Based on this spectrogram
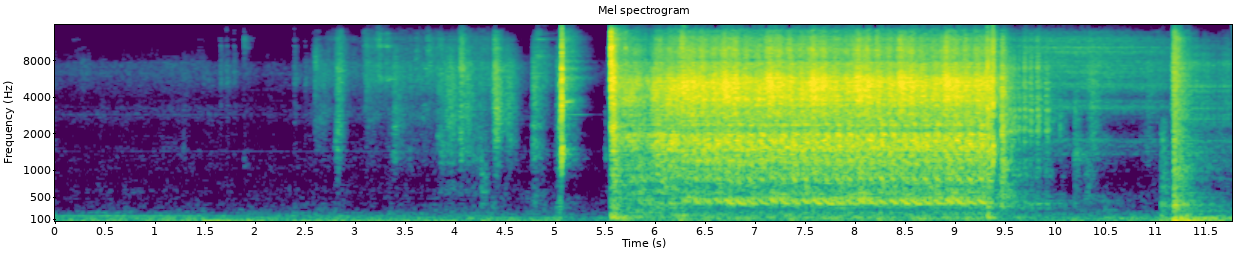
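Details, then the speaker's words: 1966 Ford F100 that has sat unused for years, cranked via screwdriver at the starter; steady cranking for about four seconds with no firing; no spark, owner suspects corroded points in the distributor, not confirmed. "Well, let's pull the distributor cap off and see if it's the points, because didn't get no spark, as you saw."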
